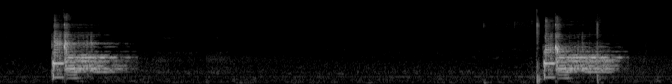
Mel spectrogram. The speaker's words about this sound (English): My phone just said, like, the connection went down.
